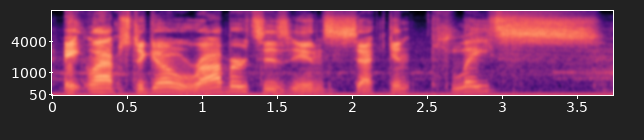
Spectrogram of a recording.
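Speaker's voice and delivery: projected announcer call, key words drawn out; live race play-by-play. Pretend.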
